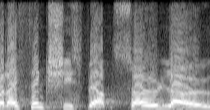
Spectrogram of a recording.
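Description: With a New Zealand accent, a man talks at a fairly slow pace. His intonation is lively. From New Zealand, Auckland. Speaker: mission agency recruiter. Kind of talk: sermon.

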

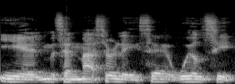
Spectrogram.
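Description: There is audible room echo in this recording. A man speaks at a fairly slow pace. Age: 40s. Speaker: podcast co-host. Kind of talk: casual conversational discussion.

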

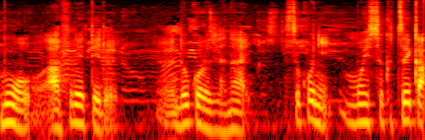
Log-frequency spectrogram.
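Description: A man speaks at a moderate pace and fairly high pitch, with ordinary pitch variation. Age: 20s. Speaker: podcast host. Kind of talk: casual solo monologue. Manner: animated.

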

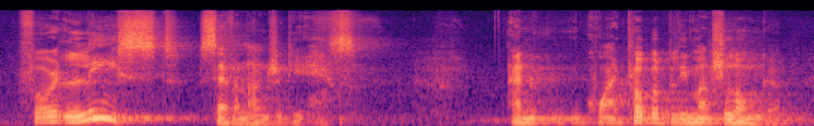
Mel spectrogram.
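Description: A man speaks at a medium pitch with ordinary pitch variation and a somewhat breathy quality. His pace is very slow. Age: 50s. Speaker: author and journalist. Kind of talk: book talk.

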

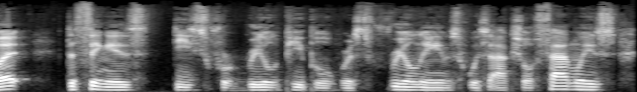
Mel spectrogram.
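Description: Bright, sharp tone from a man with a Korean accent, fairly low pitch and ordinary pitch variation. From South Korea. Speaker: podcast co-host. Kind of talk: live stream discussion. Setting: live stream.

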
